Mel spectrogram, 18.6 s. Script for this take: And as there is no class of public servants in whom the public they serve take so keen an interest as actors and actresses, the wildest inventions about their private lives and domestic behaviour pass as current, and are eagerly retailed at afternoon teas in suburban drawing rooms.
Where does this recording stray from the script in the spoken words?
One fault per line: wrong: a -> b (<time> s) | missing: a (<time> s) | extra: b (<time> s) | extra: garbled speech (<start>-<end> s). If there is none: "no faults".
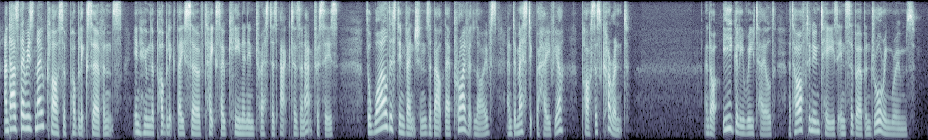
no faults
